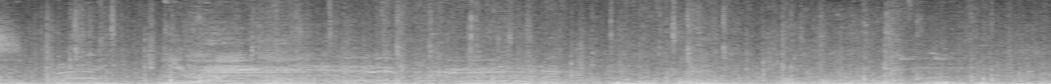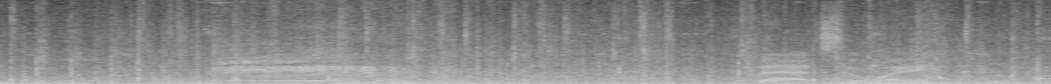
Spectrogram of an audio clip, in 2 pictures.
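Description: Horse neighing loudly several times over rapid clip-clopping hooves in Assassin's Creed Syndicate, with a steady rush of game ambience and a voice speaking over it.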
